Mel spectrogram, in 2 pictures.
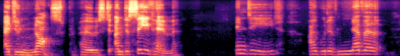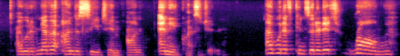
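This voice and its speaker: A woman's voice: mid-range voice, animated, normal speed, close to an everyday voice. A woman playing a haughty, stern aristocratic mother and aunt in an amateur radio play, declaiming with snobbish authority.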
